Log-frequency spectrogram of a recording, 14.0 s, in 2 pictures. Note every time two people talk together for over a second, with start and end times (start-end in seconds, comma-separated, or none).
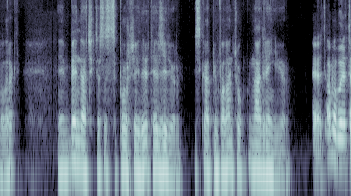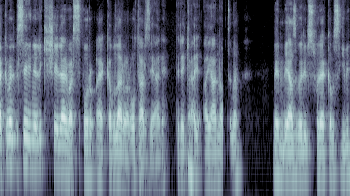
none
